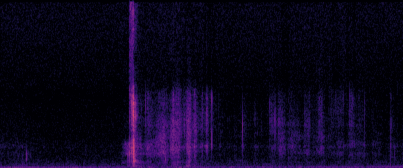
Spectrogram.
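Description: Mostly near silence, with a phone being handled: a single sharp tap or click about a second in, then faint rustling. The screen moves from the quick-settings panel to the Audio settings page, so the click is a finger on the touchscreen.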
